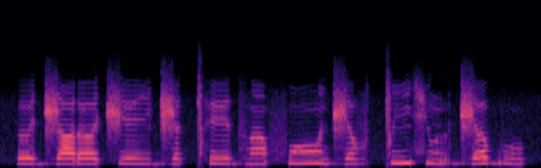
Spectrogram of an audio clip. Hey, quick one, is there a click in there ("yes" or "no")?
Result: yes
